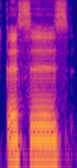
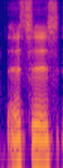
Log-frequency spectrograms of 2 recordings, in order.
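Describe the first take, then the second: No difference in how they are said.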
